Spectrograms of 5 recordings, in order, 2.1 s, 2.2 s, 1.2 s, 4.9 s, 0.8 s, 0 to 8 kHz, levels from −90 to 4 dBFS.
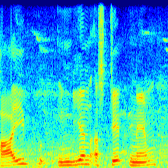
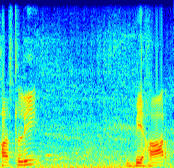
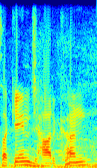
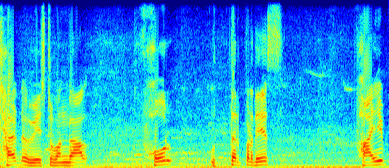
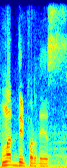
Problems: none marked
